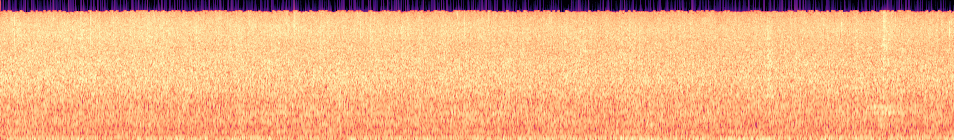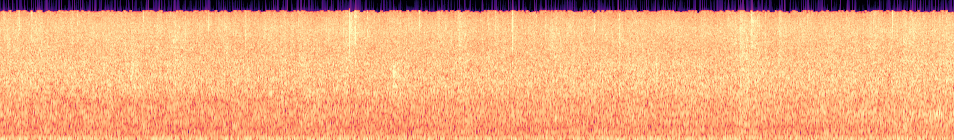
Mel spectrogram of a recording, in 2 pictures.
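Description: Steady rain falling: an even hiss, with a few separate drops ticking through it.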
